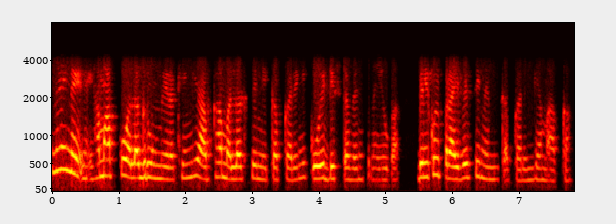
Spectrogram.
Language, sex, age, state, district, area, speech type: Hindi, female, 18-30, Uttar Pradesh, Ghazipur, urban, conversation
